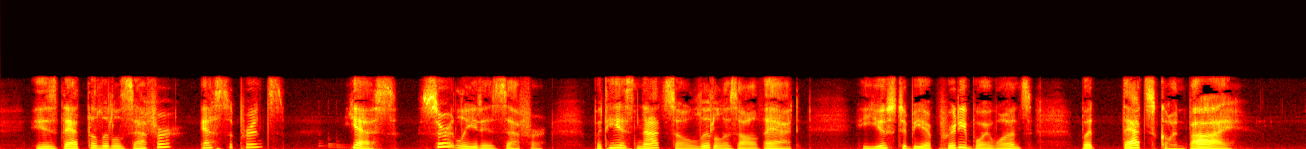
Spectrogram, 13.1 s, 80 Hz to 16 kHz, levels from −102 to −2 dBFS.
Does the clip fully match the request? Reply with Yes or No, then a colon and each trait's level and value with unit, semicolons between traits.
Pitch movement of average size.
No: wide, 6.0 semitones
